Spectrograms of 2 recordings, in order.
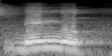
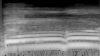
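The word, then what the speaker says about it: dengue: সো এই ডেঙ্গু যে ভাইরাসটা আছে, ডেঙ্গু না উচ্চারণটা আসলে ডেঙ্গি ভাইরাস বলি আমরা, তো ডেঙ্গি ভাইরাসের জন্য আমাদের যে রিসেপ্টরটা, সেই রিসেপ্টরটা আমাদের প্লেটিলেট বা অনুচক্রিকার মধ্যে আছে।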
